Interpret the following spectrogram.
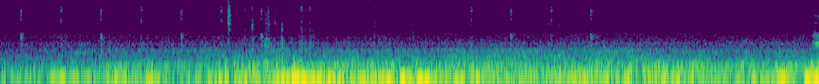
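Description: Road and engine noise of a car driving at speed, heard from inside the cabin: a steady low rumble that grows a little louder about two seconds in, with small scattered clicks and rattles.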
